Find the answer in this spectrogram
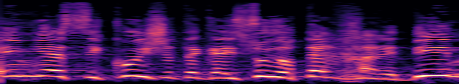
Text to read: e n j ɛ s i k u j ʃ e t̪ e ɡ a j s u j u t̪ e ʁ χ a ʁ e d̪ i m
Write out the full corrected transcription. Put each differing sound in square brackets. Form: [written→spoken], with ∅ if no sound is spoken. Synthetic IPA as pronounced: [e→i] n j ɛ s i k u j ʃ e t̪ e ɡ a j s u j [u→o] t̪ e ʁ χ a ʁ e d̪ i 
